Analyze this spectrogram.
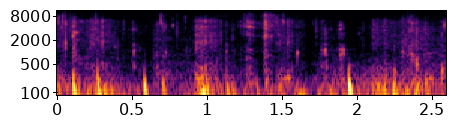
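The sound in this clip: Crunchy chewing of a chocolate and caramel snack, with many quick crisp bites and mouth sounds in an uneven rhythm, fairly quiet and without talk.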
